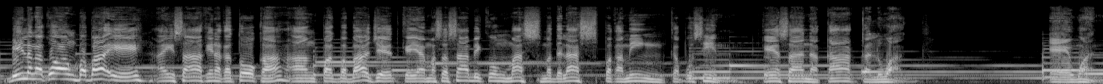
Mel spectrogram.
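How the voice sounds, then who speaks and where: A man with a Filipino accent reading a letter as dramatic, scripted radio storytelling. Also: fairly high pitch. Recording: prominent music bed under voice. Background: music.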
